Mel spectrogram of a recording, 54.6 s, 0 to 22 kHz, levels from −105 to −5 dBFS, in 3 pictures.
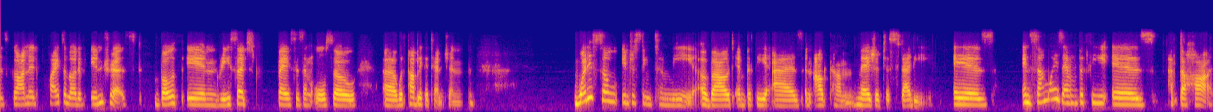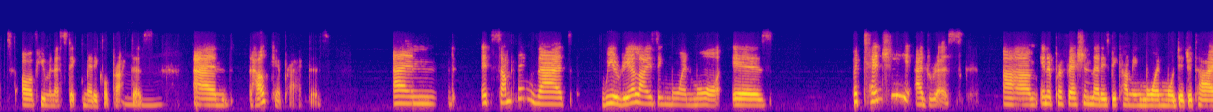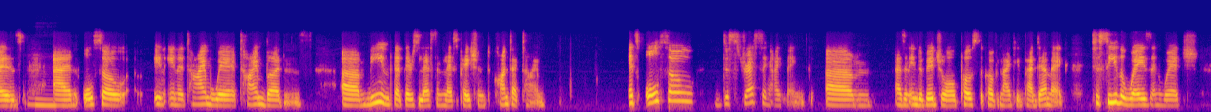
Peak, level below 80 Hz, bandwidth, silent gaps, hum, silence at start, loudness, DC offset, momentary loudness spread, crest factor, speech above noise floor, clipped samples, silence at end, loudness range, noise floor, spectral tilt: -4 dBFS; -74 dBFS; 7.8 kHz; none; none; 0 s; -20 LUFS; under 0.1%; 15 LU; 18 dB; 56 dB; under 0.1%; 0.25 s; 4 LU; -76 dBFS; -4.5 dB/octave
